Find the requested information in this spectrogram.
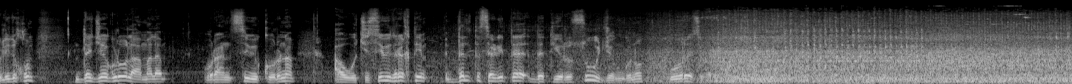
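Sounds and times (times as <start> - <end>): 
speech: 0.0 - 7.6
old motorcycle engine running in rural Afghanistan: 7.0 - 10.7.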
